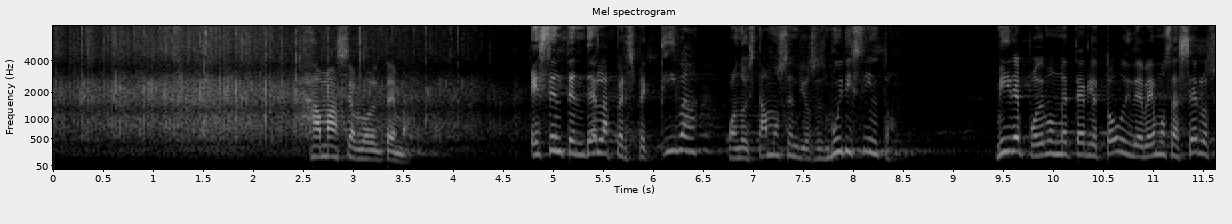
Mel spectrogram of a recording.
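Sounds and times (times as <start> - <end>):
applause: 0.0 - 4.9
speech: 2.6 - 3.7, 4.8 - 8.6, 9.4 - 11.6.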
